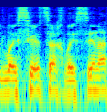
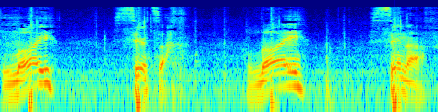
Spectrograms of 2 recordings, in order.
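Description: First: It runs on with no pause after Lo. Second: There is a pause between Lo and sirtzach.

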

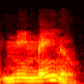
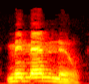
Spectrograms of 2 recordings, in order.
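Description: First: The vowel in the middle syllable is a tzere. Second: The vowel in the middle syllable is a segol. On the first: It means than us. "If you want to say greater than us, you say" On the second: It means than him. "If you want to say greater than him, you say, the way we read the word"

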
